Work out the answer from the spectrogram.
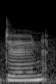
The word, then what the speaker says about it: Dune: i would say june if i'm referring to a sand dune at the beach but apparently it's doon i don't know what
